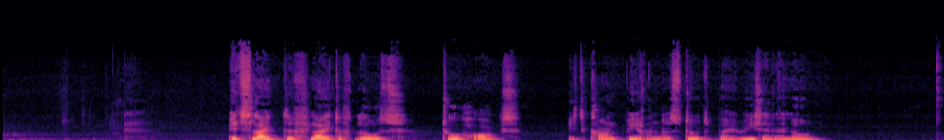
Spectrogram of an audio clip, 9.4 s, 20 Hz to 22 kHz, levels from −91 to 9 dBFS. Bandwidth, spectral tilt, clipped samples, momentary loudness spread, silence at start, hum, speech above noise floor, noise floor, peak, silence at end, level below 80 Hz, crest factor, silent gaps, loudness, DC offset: 15 kHz; -7 dB/octave; under 0.1%; 17 LU; 2.3 s; none; 50 dB; -74 dBFS; -2 dBFS; 1.25 s; -56 dBFS; 24 dB; none; -24 LUFS; under 0.1%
